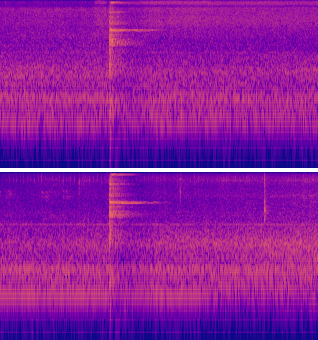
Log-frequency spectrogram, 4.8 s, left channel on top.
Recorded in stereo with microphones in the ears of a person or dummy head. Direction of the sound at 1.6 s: 5° left (ahead or behind).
